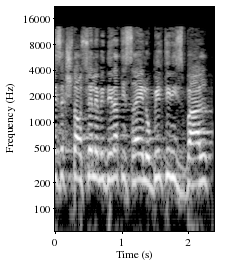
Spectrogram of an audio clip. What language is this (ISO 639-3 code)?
heb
